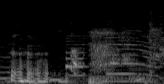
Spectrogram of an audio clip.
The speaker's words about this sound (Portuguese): essa tosse com essa tosse de velho aí? Que é isso aí? essa tosse assim.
